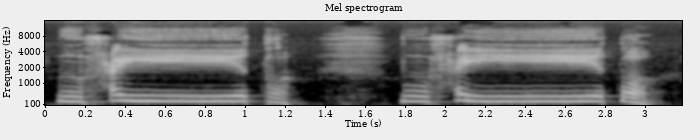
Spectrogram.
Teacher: تو کے اوپر جزم ہے, تو ہم تو کو ہلا کر پڑھیں گے, مطلب دوبارہ سے ہمیں تو کی آواز آئے گی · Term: حروف قلقلہ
